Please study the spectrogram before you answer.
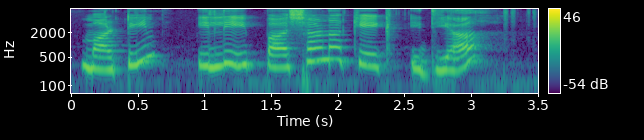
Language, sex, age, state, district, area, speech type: Kannada, female, 18-30, Karnataka, Chitradurga, urban, read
